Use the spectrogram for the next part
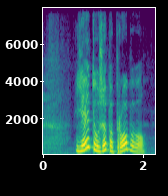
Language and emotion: Russian, neutral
